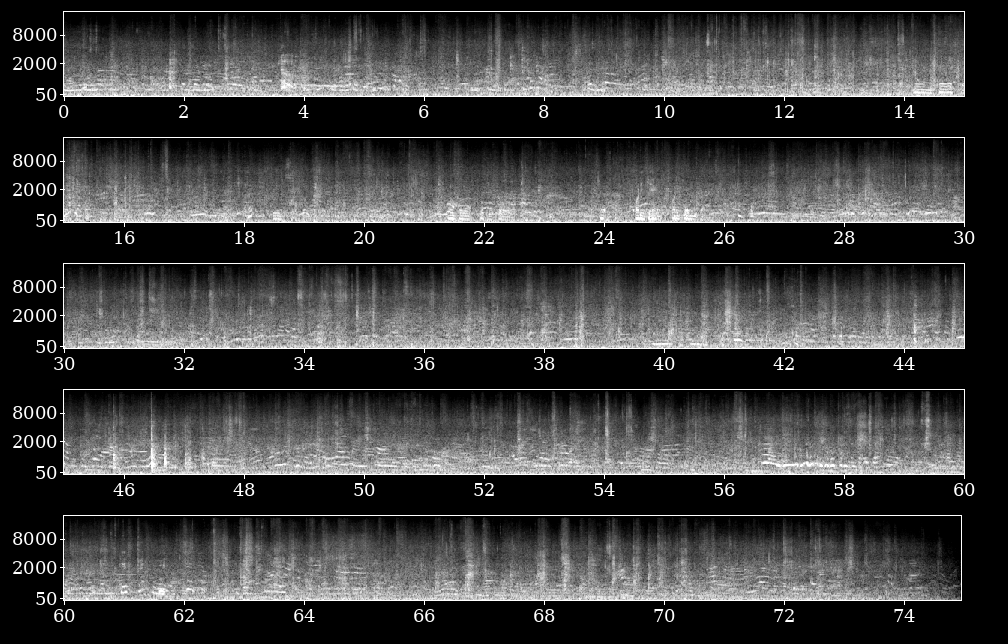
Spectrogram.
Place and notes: gravel path, Ginkakuji gardens - snail slow moving line of people
gardens sonority, after the rain, murmur of people
Kyōto-fu, Japan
